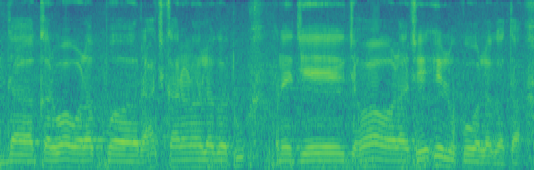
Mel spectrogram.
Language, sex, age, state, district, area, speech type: Gujarati, male, 60+, Gujarat, Aravalli, urban, spontaneous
